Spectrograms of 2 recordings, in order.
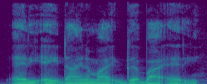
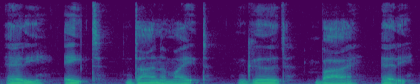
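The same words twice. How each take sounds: First: Said in the usual way. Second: Slow, spaced-out mnemonic, each word separate. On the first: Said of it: "they hang on the". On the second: Shown as a demonstration. Guitar teacher mapping a memory phrase onto strings, slowly word by word. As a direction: recite it slowly, pausing between the words. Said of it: "from here to here".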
